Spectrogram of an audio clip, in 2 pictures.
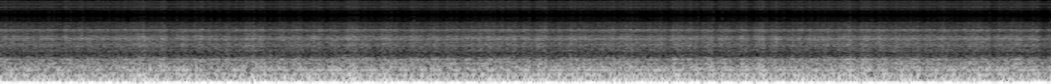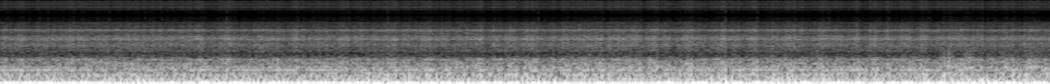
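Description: A Legend car's Yamaha four-cylinder motorcycle engine idling steadily as a constant low hum. It is heard through a camera mounted on the car's nose.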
